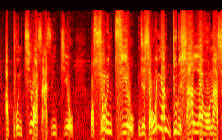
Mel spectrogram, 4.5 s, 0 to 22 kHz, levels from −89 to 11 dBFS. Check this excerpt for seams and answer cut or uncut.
cut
